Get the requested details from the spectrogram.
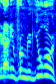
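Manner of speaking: put-on shrieking, very high, frantic screamed outburst. Speaker retells a man from new york screaming at a changeling, retelling a scream. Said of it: "And he's screaming".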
